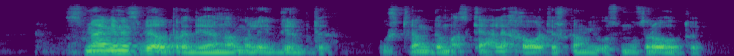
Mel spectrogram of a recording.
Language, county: Lithuanian, Vilnius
